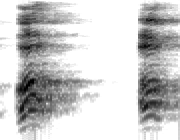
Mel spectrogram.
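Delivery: usual speaking voice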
